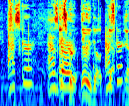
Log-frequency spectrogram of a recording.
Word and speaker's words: Asger: Did I pronounce it right? Asger? Asger.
